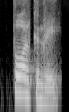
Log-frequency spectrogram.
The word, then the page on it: falconry: Indian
